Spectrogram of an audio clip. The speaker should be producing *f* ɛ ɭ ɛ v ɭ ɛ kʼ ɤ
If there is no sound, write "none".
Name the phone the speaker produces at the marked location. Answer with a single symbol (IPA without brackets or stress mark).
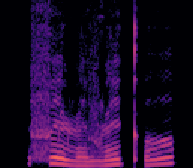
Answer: f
